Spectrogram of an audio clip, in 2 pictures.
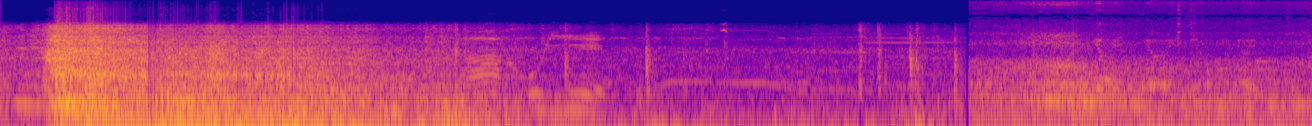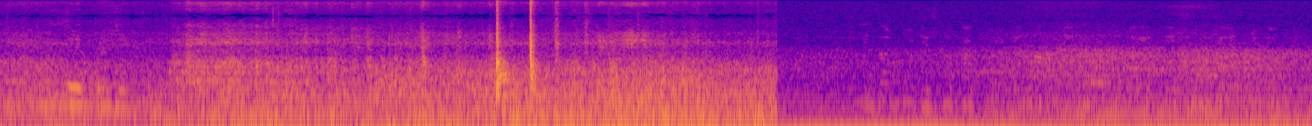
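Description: Dash-cam recording from inside a moving car: steady engine and road rumble. A loud, rough burst of noise runs through the first two seconds, and a few sharp clicks come about twelve seconds in.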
